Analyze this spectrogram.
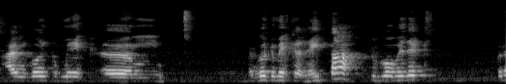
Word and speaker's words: raita: It's basically raita. R-A-I-T-A, raita. So how you pronounce it? Raita. What the fuck's he talking about me? Raita. So we say raita.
